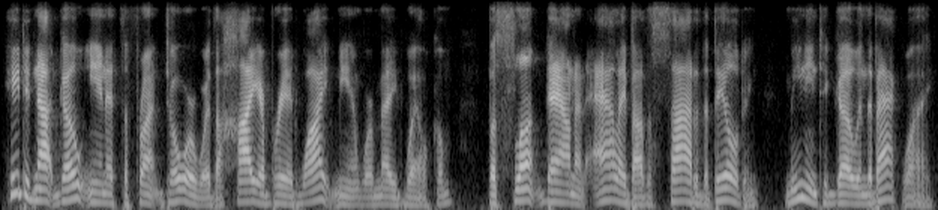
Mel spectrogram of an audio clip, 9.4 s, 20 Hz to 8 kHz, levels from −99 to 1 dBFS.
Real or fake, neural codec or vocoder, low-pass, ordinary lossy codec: real; none; 7.2 kHz; Opus, 16 kbps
